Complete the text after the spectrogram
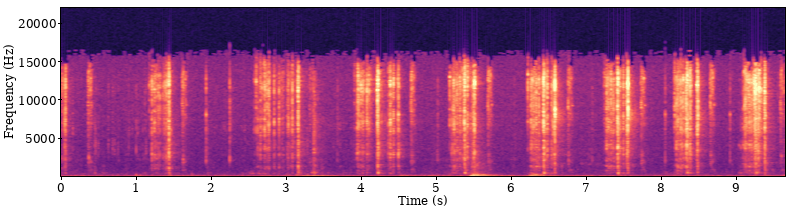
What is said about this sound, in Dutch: Normaal knip ik tjak, tjak, tjak veel sneller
